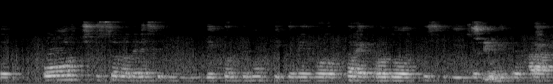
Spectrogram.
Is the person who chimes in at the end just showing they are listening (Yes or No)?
Yes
